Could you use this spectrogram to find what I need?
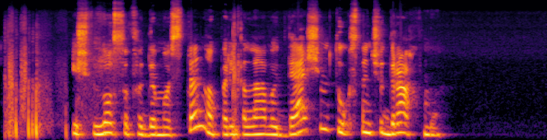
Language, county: Lithuanian, Vilnius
